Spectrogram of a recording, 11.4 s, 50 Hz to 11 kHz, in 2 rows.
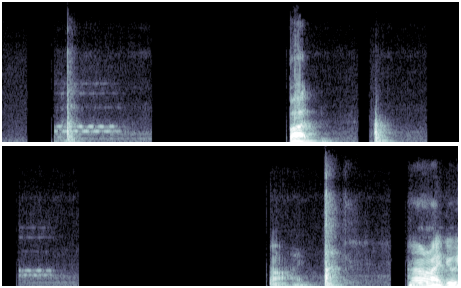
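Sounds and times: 
telephone ringing: 0.6 - 1.6, 5.9 - 6.5
speech: 3.6 - 4.0, 10.8 - 11.4.

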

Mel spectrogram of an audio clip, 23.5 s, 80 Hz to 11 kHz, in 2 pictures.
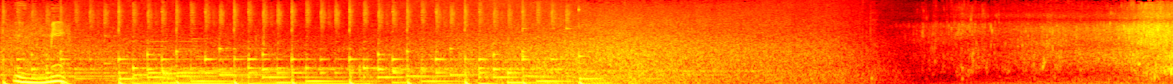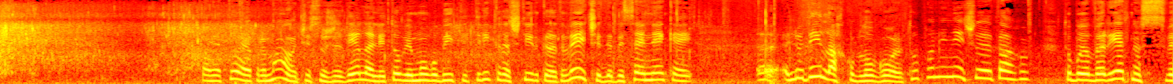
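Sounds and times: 
melodic music: 0.0 - 7.6
sea waves washing in: 0.0 - 20.9
speech: 0.1 - 0.8, 13.9 - 23.4.

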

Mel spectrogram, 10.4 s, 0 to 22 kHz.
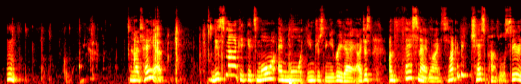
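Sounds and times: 
person drinking water: 0.0 - 2.6
speech: 0.1 - 0.4, 2.6 - 3.4, 4.2 - 10.4.

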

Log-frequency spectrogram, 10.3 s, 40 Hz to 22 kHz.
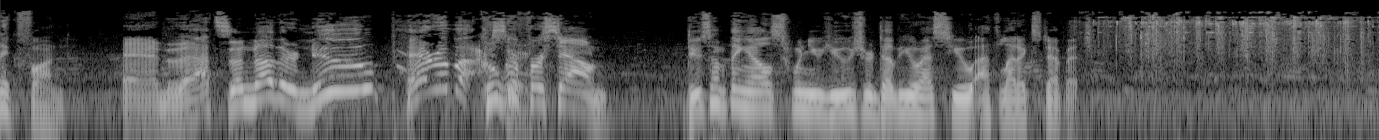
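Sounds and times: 
speech: 0.0 - 8.5
bunch of keys jangling: 8.1 - 10.3.

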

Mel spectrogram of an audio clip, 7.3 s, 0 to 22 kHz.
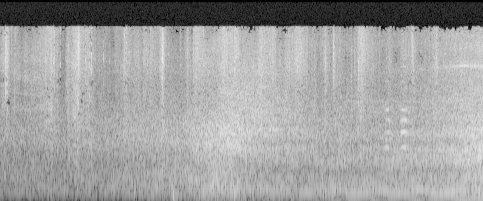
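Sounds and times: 
road noise: 0.0 - 7.2
car rushing past: 2.6 - 7.2
passing car horn honk: 5.6 - 6.4.

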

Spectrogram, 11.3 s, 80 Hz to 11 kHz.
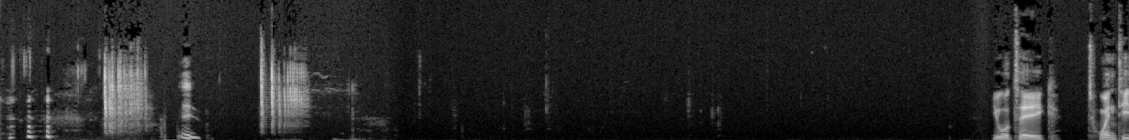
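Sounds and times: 
large thirty-sided dice clattering across a hard tabletop: 1.0 - 1.7, 2.6 - 3.5
speech: 1.8 - 2.1, 9.9 - 11.2.

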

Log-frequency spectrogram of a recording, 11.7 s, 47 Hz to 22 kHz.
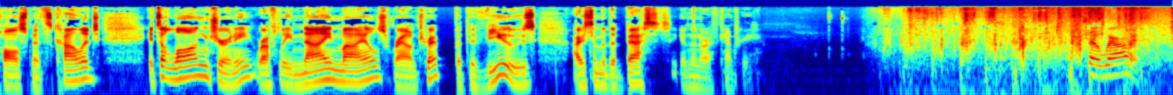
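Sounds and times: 
speech: 0.0 - 7.7, 10.9 - 11.7
faint clicks: 8.1 - 8.6
footsteps climbing a wide gently sloping mountain trail: 8.7 - 11.7.

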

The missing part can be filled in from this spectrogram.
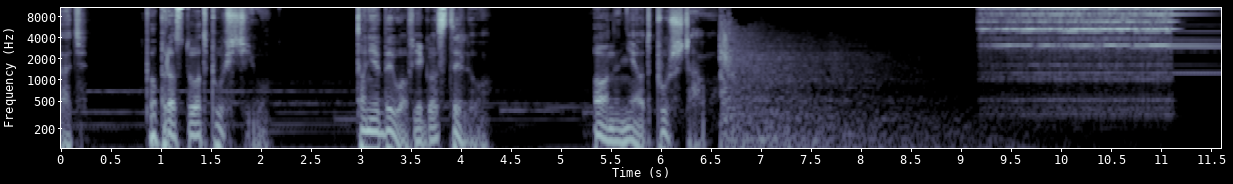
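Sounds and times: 
speech: 0.1 - 0.3, 0.9 - 2.2, 3.0 - 4.4, 5.3 - 6.7
low rumbling whoosh: 6.6 - 9.2
telephone bell ringing: 9.2 - 11.5.

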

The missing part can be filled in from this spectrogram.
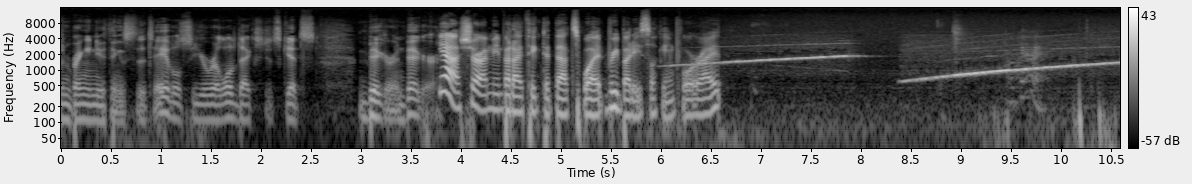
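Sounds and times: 
speech: 0.0 - 6.8
faint noise: 0.0 - 10.5
building fire alarm wailing with a rising electronic tone: 5.8 - 10.5.

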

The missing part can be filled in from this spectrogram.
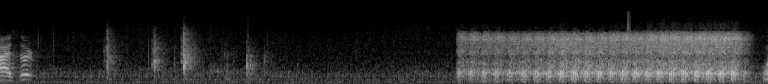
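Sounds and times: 
speech: 0.0 - 0.5
machine gun test-fired to check it works: 4.6 - 7.6.

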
